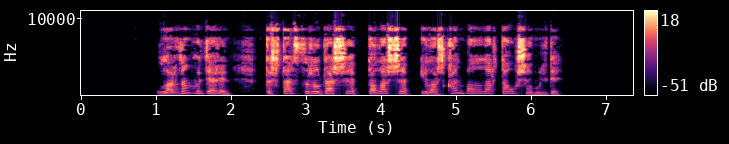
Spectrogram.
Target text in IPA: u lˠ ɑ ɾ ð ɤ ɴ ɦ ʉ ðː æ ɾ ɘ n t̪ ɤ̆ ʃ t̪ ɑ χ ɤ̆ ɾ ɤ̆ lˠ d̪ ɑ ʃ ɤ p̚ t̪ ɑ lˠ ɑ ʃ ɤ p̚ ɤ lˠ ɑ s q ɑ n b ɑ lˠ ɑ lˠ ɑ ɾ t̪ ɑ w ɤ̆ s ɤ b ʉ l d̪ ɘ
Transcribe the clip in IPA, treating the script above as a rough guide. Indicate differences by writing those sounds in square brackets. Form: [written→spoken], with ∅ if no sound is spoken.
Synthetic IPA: u lˠ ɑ ɾ ð ɤ ɴ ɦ ʉ ðː æ ɾ ɘ n t̪ ɤ̆ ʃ t̪ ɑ [χ→s] ɤ̆ ɾ ɤ̆ lˠ d̪ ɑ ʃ ɤ p̚ t̪ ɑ lˠ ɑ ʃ ɤ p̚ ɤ lˠ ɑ [s→ʃ] q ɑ n b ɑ lˠ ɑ lˠ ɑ ɾ t̪ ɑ w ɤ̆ [s→ʃ] ɤ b ʉ l d̪ ɘ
